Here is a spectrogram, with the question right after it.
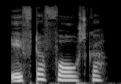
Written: efterforsker

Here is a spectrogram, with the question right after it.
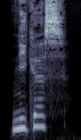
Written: knickers

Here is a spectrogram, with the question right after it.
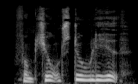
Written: funktionsduelighed

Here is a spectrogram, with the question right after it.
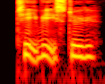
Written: tv-stykke

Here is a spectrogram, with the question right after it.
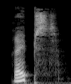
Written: Ribset

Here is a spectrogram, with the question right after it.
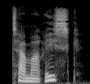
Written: Tamarix

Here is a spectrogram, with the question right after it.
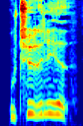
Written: utydelighed

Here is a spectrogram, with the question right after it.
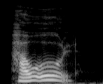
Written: havål

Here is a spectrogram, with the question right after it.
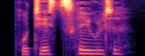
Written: protestskrivelse

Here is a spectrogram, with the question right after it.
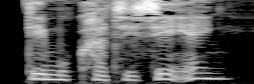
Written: demokratisering

